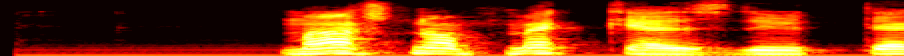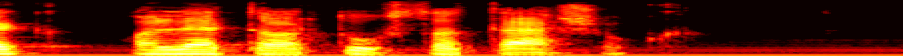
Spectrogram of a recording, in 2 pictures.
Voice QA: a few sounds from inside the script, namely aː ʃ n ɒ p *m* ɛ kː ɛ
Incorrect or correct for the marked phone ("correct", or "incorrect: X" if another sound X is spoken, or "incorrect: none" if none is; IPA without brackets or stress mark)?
correct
